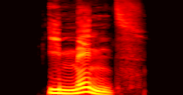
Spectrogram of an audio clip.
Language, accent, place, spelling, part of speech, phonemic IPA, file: German, Germany, Berlin, immens, adjective, /ɪˈmɛns/, De-immens.ogg
- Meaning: immense, enormous, huge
